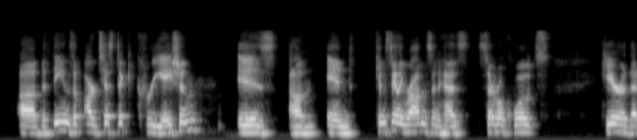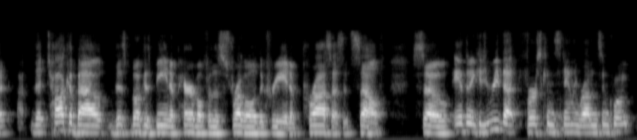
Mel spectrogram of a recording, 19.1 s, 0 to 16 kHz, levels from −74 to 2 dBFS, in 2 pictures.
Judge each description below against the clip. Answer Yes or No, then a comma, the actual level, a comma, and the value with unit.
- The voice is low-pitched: No, medium, 150 Hz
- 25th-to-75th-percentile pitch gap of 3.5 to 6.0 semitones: No, average, 2.9 semitones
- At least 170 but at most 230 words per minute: No, average, 140 wpm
